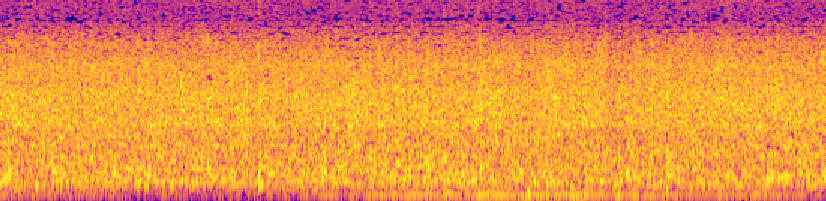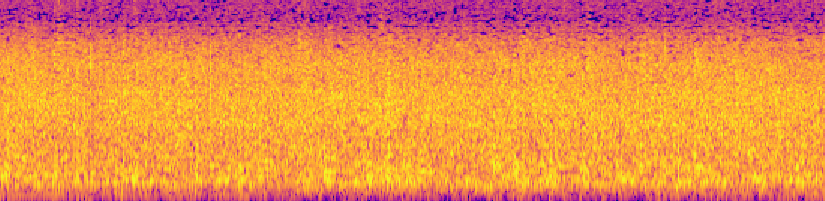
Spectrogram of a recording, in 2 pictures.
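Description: Heavy rain falling steadily, a dense, even hiss of drops that does not let up.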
